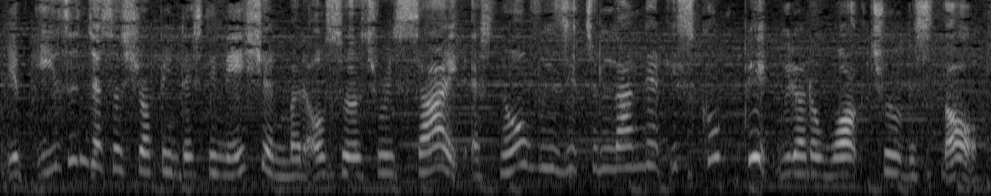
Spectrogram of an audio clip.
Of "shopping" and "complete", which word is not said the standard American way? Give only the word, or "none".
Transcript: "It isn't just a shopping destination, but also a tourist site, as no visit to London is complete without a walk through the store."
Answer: none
